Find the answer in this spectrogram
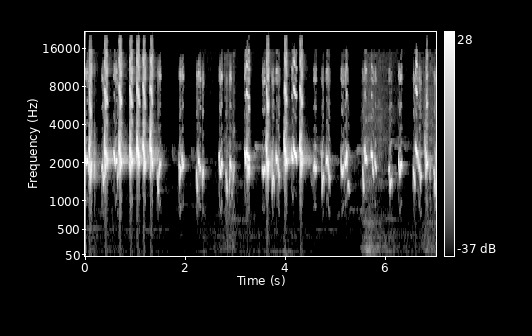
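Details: Yellow-vented bulbul in long 'ropel' style song for training cage birds: quick clusters of bright, bubbling notes in rapid bursts separated by short pauses, with a faint low rustle near five and a half seconds.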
